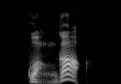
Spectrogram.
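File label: "guang3 gao4", Mandarin Chinese; HSK; HSK4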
